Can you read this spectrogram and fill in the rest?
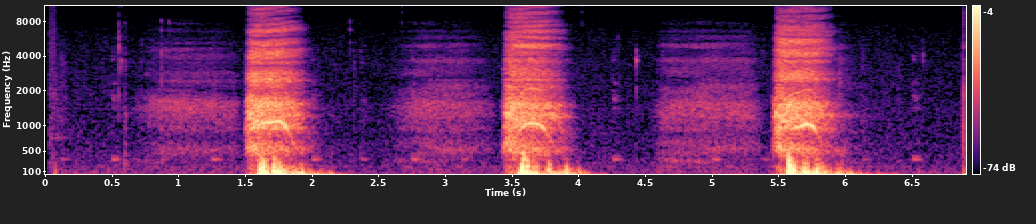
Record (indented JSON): {
  "exhalation_length": "6.9 s",
  "exhalation_amplitude": 2674,
  "exhalation_signal_mean_std_ratio": 0.32,
  "survey_phase": "beta (2021-08-13 to 2022-03-07)",
  "age": "65+",
  "gender": "Male",
  "wearing_mask": "No",
  "symptom_none": true,
  "smoker_status": "Never smoked",
  "respiratory_condition_asthma": false,
  "respiratory_condition_other": false,
  "recruitment_source": "REACT",
  "submission_delay": "2 days",
  "covid_test_result": "Negative",
  "covid_test_method": "RT-qPCR"
}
